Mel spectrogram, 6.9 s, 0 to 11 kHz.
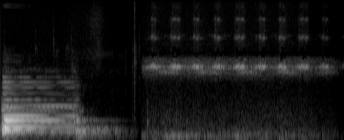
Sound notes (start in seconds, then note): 2.8 crickets chirp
